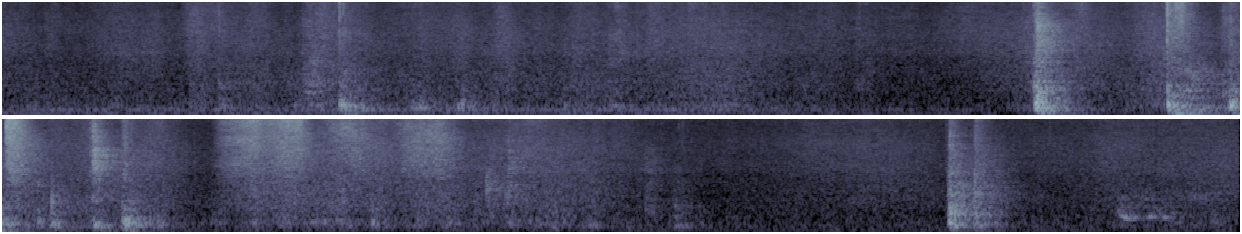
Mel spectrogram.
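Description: Two grapplers in gis moving on a foam mat: gi fabric rustling and bodies scuffing, with a sharp thump about five seconds in, a run of scuffs and knocks just after, and another thump near the end.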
